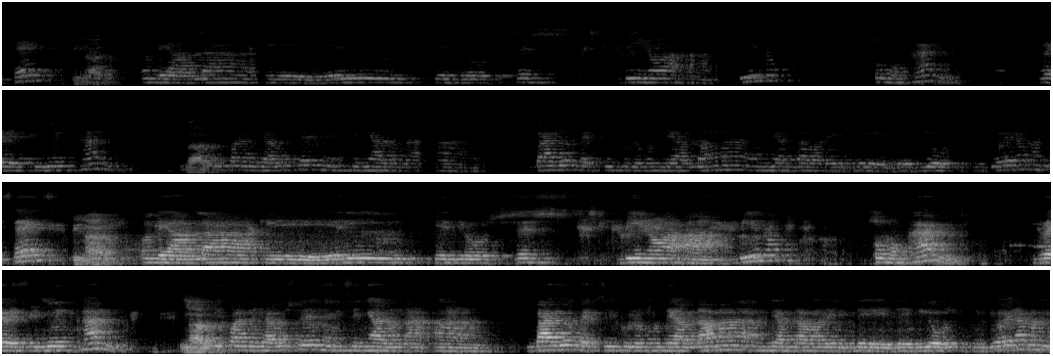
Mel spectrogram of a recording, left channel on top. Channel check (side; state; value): left; quieter; 18.4 dB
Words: Claro. donde habla que Dios vino como carne, revestido en carne. Claro. Y cuando ya ustedes me enseñaron a varios versículos donde hablaba de Dios, que Dios era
